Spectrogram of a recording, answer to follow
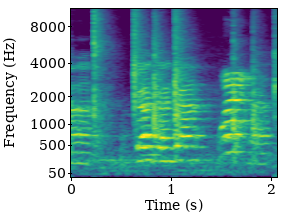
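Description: A man clapping his hands, with men's voices over the claps.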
